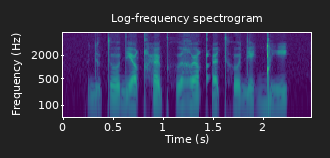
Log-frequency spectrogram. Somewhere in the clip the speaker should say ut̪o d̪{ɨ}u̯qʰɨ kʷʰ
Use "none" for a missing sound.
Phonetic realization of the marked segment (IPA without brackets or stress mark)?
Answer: e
